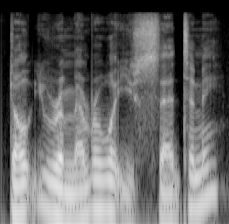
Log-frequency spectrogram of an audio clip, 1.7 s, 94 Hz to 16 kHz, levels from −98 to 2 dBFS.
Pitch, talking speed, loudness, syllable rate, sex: 115 Hz, 280 wpm, -17 LUFS, 6.4 syllables/s, male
